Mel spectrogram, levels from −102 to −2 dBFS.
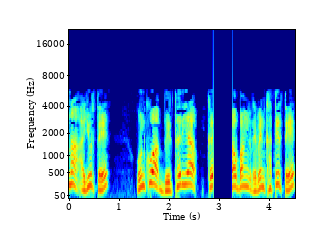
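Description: From start to finish the speech carries plainly audible MP3 compression damage. Nothing survives above 5.8 kHz, and the band below it has a watery, swirling quality as weak frequency components flicker in and out between frames. That points to a likely starved encoder running near 24 kbps. A plain low-pass filter would dull the top end too, but it would not produce this unstable, chirpy texture or the smeared consonant onsets.

At 2.88 s, right after "ᱵᱤᱨᱛᱷᱟᱹ ᱨᱮᱭᱟᱜ", an audio dropout to silence cuts the sound off abruptly. It returns at 3.26 s, leaving a gap of 380 ms. The gap is silent with no room tone at all, which suggests the input was likely lost while recording continued. A noise gate or a natural pause would leave some residual background and would close more gently.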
